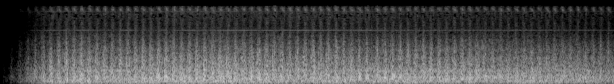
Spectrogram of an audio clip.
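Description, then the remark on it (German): A helicopter roars as it lands on a football field in a stadium, its rotor blades thudding in a rapid, steady chop that stays loud and constant throughout, with no voices. “Der Weihnachtsmann kommt mit dem Hubschrauber.”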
